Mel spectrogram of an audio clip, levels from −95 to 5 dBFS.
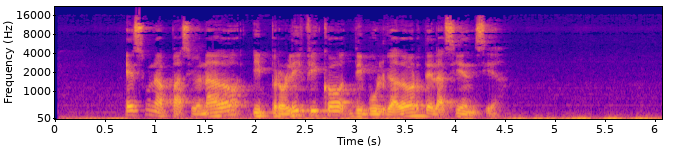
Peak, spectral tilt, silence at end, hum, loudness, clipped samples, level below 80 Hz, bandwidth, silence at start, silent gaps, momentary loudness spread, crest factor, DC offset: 0 dBFS; -4.5 dB/octave; 0 s; none; -13 LUFS; under 0.1%; -34 dBFS; 16.5 kHz; 0.05 s; none; 4 LU; 16 dB; under 0.1%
